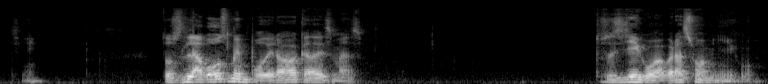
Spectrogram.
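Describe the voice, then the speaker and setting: With a fairly low, warm voice, a man speaking with a Mexican Spanish accent earnestly tells of a personal spiritual experience. In this storytelling monologue he often checks in with listeners through tag questions.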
